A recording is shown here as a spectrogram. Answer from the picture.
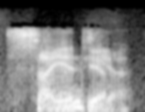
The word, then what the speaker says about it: Scientia: Anybody want to pronounce that for me? Scientia? Scientia? – Scientia. – Scientia. Yeah. Ooh, it's kind of like sentient, but not.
